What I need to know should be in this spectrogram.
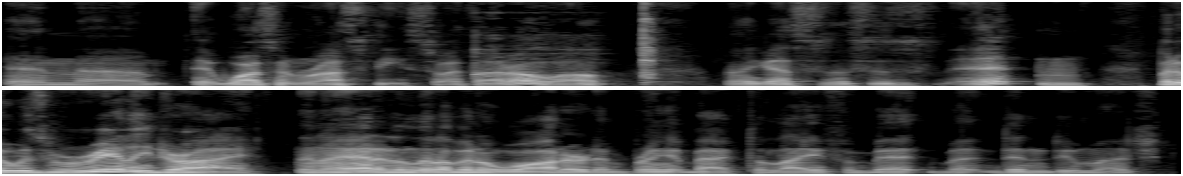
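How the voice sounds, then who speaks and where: A man with a gravelly voice giving a rambling, halting, casual product review in the manner of a video blogger. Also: very deep voice. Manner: halting, rambling delivery with repeated false starts.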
